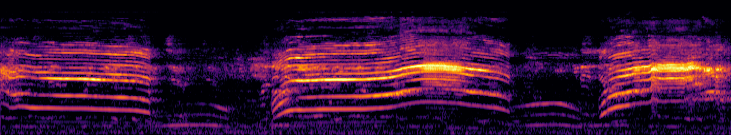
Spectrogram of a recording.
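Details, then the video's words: Cat sounds played on a mobile phone to a mature cat: three plaintive, crying meows, each over a second long, sliding down at the end, with quieter low mews between them. "Cat reacting to cats sounds played on mobile phone. (Kittens meowing, cats fighting etc)"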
